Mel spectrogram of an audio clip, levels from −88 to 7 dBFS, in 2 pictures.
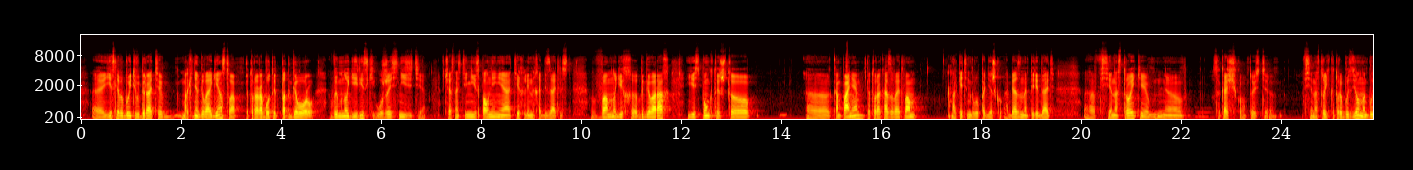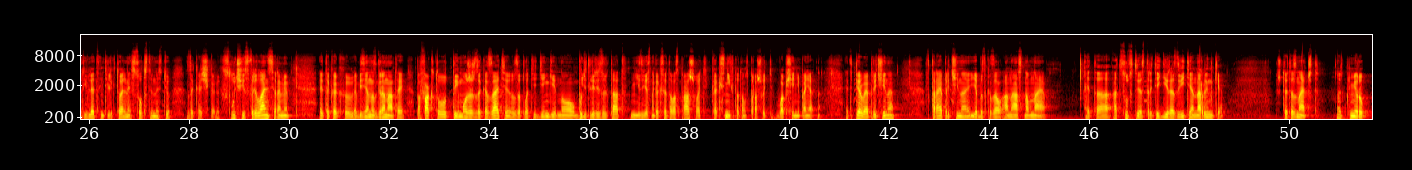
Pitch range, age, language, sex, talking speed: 100-115 Hz, 30-49, Russian, male, 120 wpm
